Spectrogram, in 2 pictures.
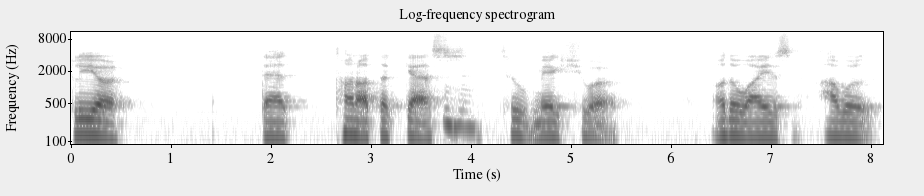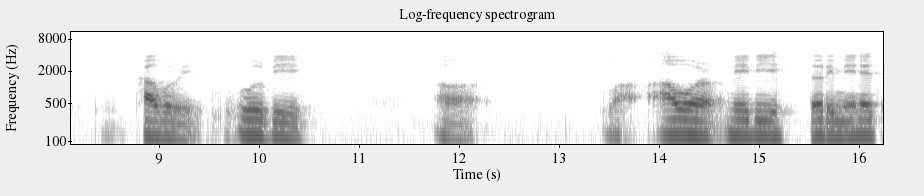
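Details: Man, 52 at his September 2023 ischemic stroke from spontaneous left carotid artery dissection damaging left-hemisphere language areas; initially global aphasia, now Broca's (non-fluent, expressive) aphasia with word-finding difficulty; Korean first language, speaking English; Broca's aphasia.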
